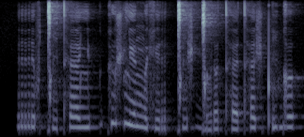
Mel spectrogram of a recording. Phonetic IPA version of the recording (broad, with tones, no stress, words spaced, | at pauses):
rɪ˧fǀi˨tʰɛ˧lʲ | kʲu˦ʃ lʲæ˦ ŋə˨xʲɛ˨r ǀi˨˦ʃɡ͡ǀə˞˨ ɾə˧ tʰɛ˨ tʰɛ˦˨ʃpʼi˦ɡə˦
